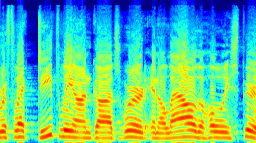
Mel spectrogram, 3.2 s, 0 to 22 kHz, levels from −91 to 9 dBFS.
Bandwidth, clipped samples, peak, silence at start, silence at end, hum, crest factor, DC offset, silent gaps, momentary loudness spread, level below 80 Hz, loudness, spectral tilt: 18.5 kHz; 4%; 0 dBFS; 0 s; 0 s; none; 8 dB; under 0.1%; none; 5 LU; -44 dBFS; -8 LUFS; -5.5 dB/octave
